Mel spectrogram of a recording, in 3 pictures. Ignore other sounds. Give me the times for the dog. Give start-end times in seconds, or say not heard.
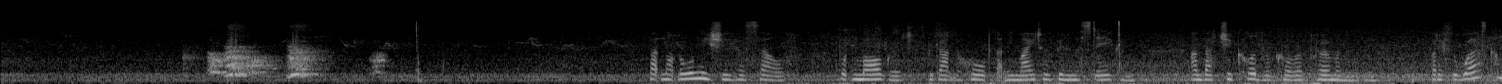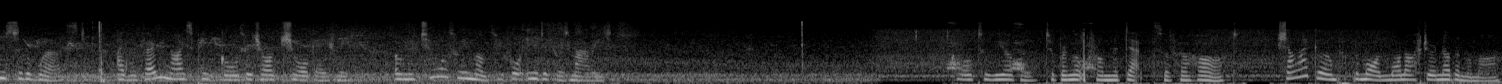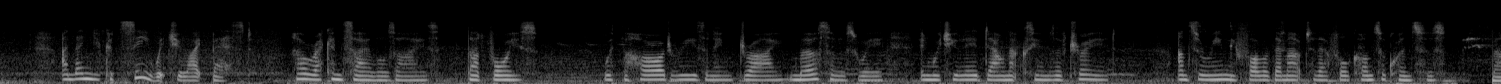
1.8-3.9, 24.4-26.0.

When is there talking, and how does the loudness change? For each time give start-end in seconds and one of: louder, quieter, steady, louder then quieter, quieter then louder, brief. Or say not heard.
6.5-21.2 steady
24.5-45.0 steady.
